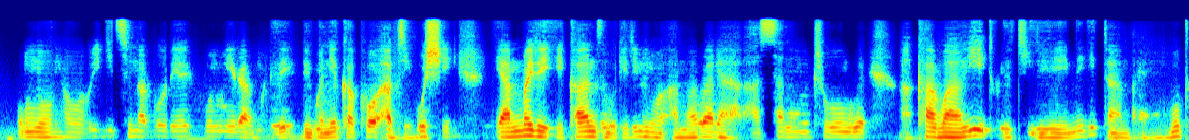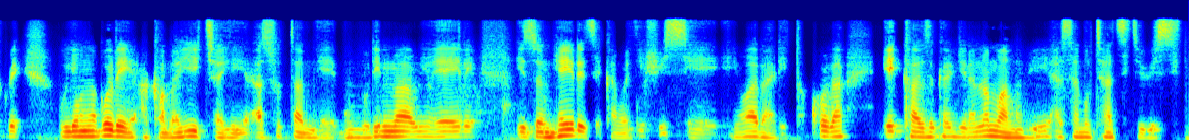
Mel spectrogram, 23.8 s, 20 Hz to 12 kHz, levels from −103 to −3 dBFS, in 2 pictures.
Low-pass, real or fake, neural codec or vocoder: 7.2 kHz; fake; codec, 16 kHz, 0.5 kbps, X-Codec, HuBERT features, trained on general audio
